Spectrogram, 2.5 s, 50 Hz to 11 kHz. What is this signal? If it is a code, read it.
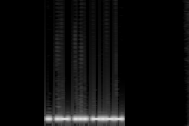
Morse code, heard as a keyed tone, about 40 wpm, 700 Hz. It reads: EASY
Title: Sentences from Top 700 Words - New Word Drill - 40wpm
